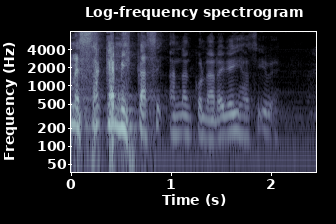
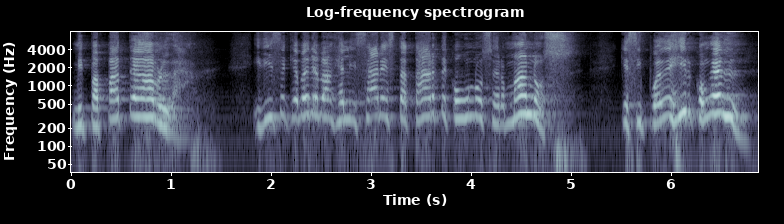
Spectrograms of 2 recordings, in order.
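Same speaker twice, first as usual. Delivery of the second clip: put-on a boy yelling for his mother, high and loud; child calling out; 9 semitones higher, 10 dB louder than usual. Pedrito shouts to his praying mother, high and loud. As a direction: call across the house like a kid. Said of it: "Pedrito le grita".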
